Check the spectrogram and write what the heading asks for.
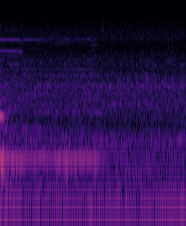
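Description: Engine of a UNIC truck-mounted crane running steadily, with a steady whine over it that stops a little over a second in.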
